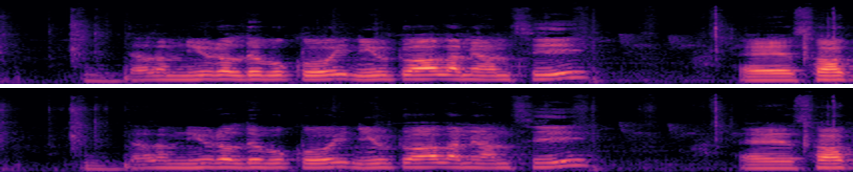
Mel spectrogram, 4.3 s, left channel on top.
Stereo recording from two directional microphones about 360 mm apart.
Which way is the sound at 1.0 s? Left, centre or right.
Left.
